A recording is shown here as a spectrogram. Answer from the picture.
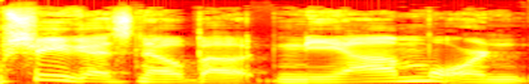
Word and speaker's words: Neom: I'm sure you guys know about Neom, or I think it's pronounced Noam, yep.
